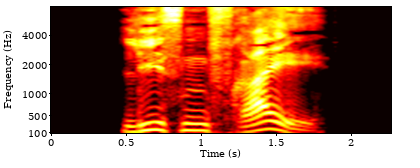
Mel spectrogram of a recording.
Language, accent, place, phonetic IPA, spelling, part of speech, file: German, Germany, Berlin, [ˌliːsn̩ ˈfʁaɪ̯], ließen frei, verb, De-ließen frei.ogg
- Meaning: inflection of freilassen: 1. first/third-person plural preterite 2. first/third-person plural subjunctive II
